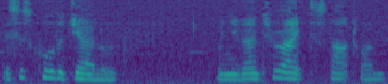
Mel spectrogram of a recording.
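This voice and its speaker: A woman voicing a stern yet gentle male tutor in a visual novel, speaking in a soft, measured, reflective way. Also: mid-range voice, slight background noise, voice pushed down, lightly acted, poor audio. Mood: quiet, wistful.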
